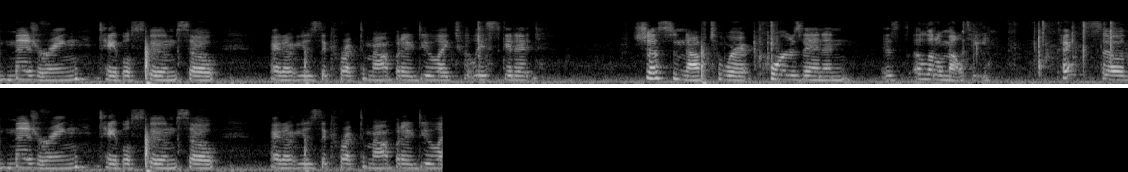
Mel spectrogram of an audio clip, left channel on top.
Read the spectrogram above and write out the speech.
measuring tablespoon, so I don't use the correct amount, but I do like to at least get it just enough to where it pours in and is a little melty. Okay, so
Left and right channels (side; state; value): right; drops out; at 4.5 s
